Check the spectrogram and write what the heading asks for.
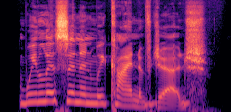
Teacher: the way she said it like the vocal fry is insane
